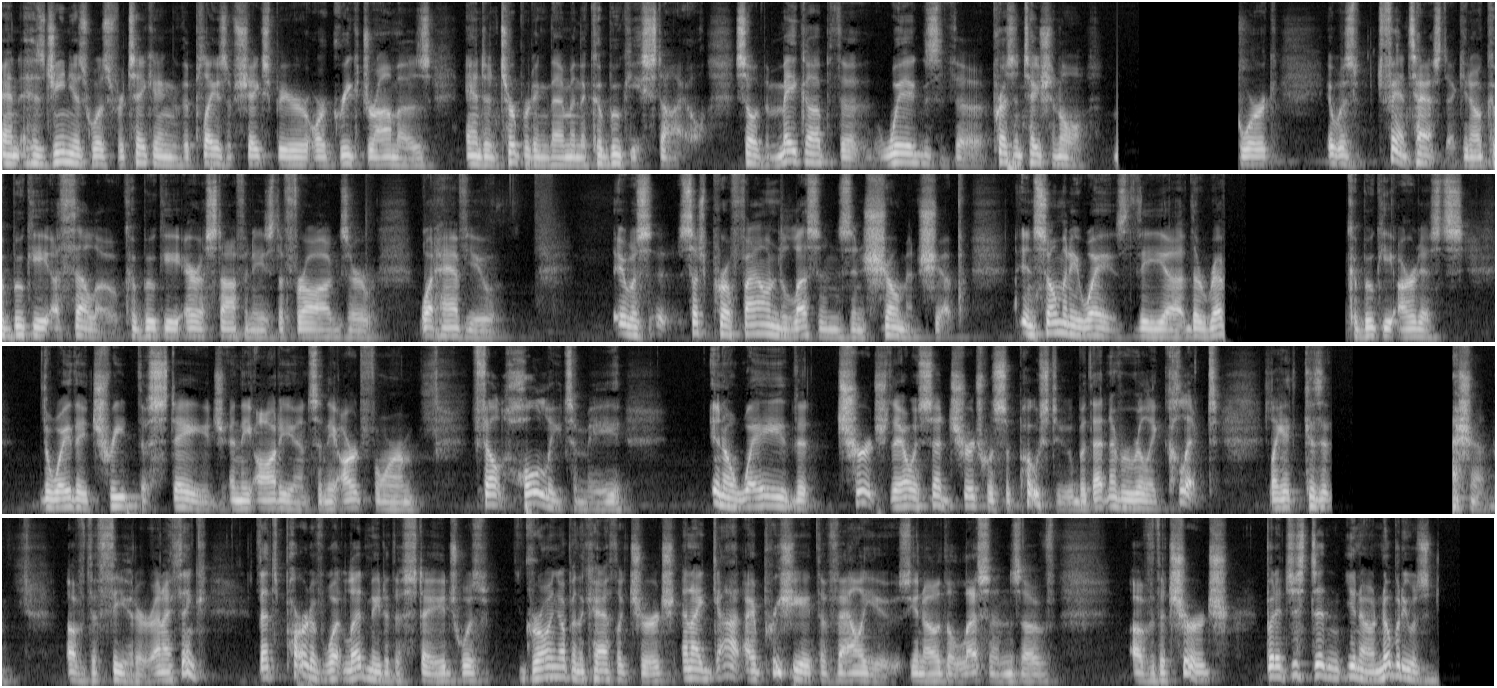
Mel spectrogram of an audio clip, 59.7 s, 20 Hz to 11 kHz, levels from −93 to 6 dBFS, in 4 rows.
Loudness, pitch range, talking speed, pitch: -18 LUFS, 95-115 Hz, 145 wpm, 105 Hz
